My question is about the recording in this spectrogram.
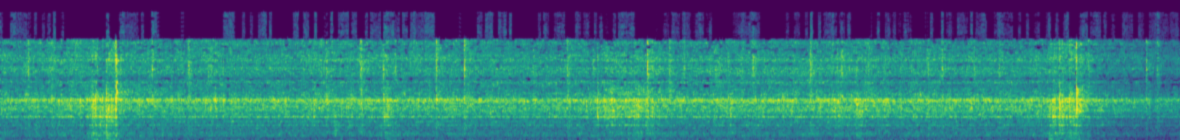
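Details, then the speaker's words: Boring the eccentric hole in a milling attachment for an Atlas lathe carriage; steady hissy cut with sharp harsh bursts as the boring tool hooks in, risking snapping it; tool chatter. "Ugh, see, that's the sound you don't like. Hooking on the tool."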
